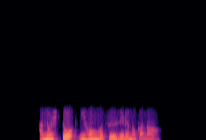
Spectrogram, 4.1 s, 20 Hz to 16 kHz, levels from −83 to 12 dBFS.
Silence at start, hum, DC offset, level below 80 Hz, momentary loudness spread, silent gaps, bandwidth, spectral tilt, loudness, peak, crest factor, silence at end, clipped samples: 0.8 s; none; under 0.1%; -64 dBFS; 11 LU; none; 3.7 kHz; -12.5 dB/octave; -18 LUFS; 0 dBFS; 18 dB; 0.95 s; under 0.1%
